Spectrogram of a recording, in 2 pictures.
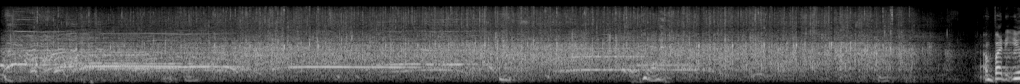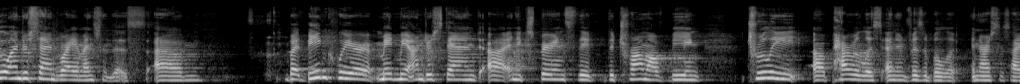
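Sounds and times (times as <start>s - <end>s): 
crowd applauding: 0.0s - 9.7s
speech: 9.8s - 12.4s, 13.0s - 20.3s.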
